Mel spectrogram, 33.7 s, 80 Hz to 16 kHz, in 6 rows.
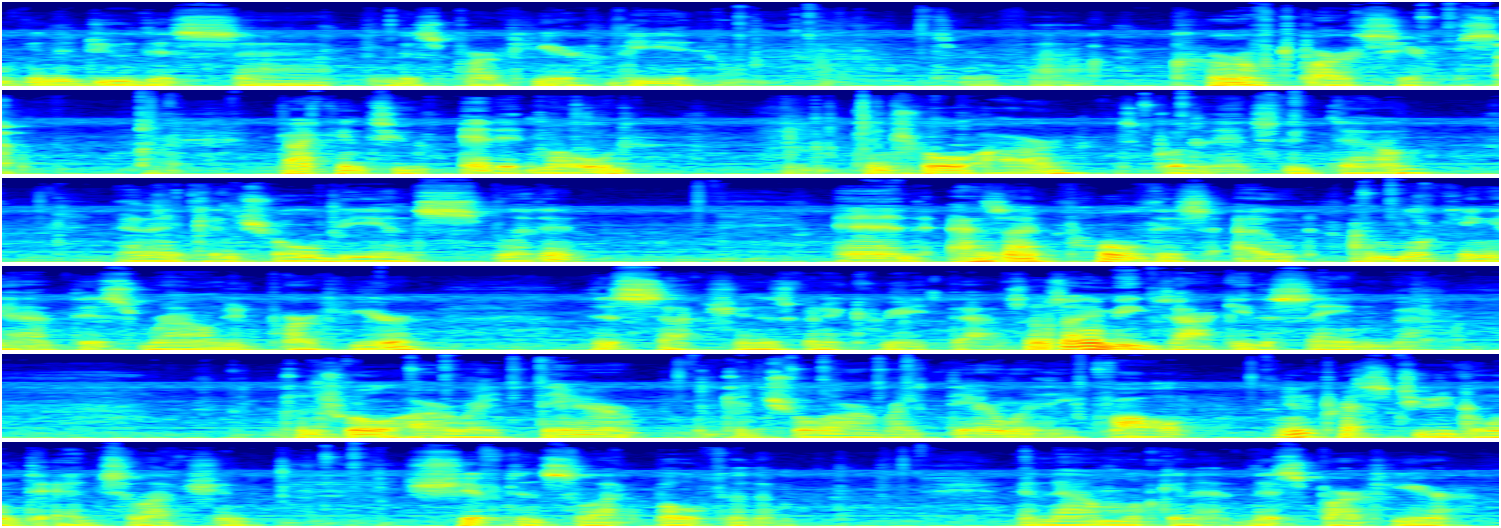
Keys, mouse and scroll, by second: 0.8-1.6 scroll up 1, 2.3-2.6 scroll down 1, 2.7 shift+middle click, 5.3 click, 6.1 Tab, 7.7 alt+a, 9.0 ctrl+r, 10.9-11.3 scroll up 1, 12.0 ctrl+b, 23.6 ctrl+r, 25.2 ctrl+r, 27.5 2, 29.3 shift+click.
